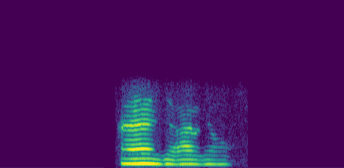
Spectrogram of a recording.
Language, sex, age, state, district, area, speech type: Santali, female, 18-30, West Bengal, Jhargram, rural, conversation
